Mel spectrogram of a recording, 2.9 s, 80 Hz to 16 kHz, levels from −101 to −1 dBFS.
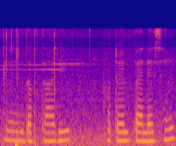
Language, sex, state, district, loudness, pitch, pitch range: Hindi, female, Bihar, Kishanganj, -29 LUFS, 215 Hz, 210-235 Hz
